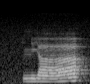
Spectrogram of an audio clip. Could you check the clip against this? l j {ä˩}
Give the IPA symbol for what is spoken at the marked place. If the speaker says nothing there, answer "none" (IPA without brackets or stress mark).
ä˧˥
